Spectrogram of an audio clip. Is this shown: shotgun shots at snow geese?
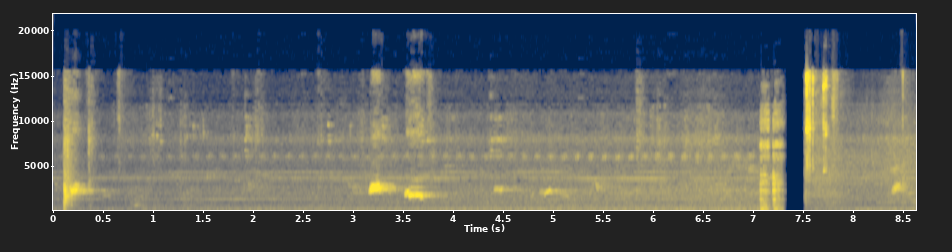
no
